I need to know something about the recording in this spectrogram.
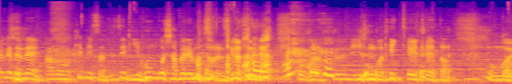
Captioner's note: laughs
